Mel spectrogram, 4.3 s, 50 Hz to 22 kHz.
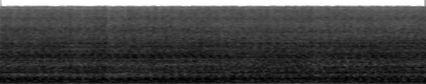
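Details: Kubota M100X tractor diesel at idle during a pre-trip check before a blizzard, Dec 30 2012: steady, even rumble with no knocks, misses or hunting. The engine sounds good and healthy.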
